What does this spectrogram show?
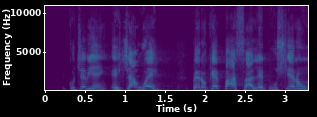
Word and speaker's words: Yahweh: En el escrito original es Yahweh. Escuche bien, es Yahweh.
